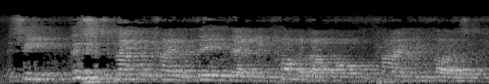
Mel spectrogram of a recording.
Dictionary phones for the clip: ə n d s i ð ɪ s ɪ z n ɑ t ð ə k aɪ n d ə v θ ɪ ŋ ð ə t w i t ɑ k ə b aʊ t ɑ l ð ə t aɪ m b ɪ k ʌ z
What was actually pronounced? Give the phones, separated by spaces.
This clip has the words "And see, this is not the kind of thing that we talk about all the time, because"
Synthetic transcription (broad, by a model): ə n s i ð ɪ s ɪ z n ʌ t ð ə k aɪ n d ə v θ ɪ ŋ ð ə t w i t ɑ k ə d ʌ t ɑ l ð ə t aɪ m b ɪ k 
